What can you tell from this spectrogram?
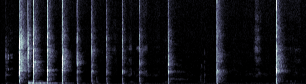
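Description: About a dozen sharp hand claps, rapid at first and then slowing into sparse, uneven hits. They are crisp and fairly loud, with a faint murmur of voice under the opening claps.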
